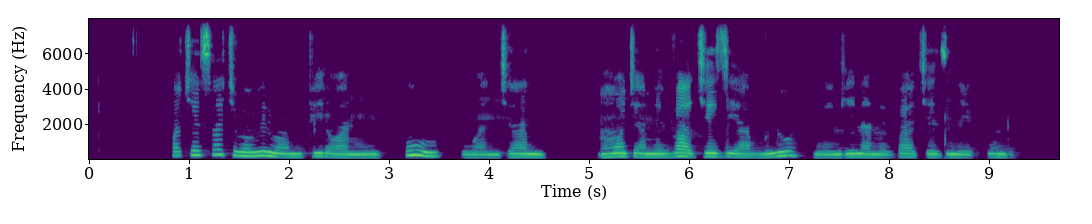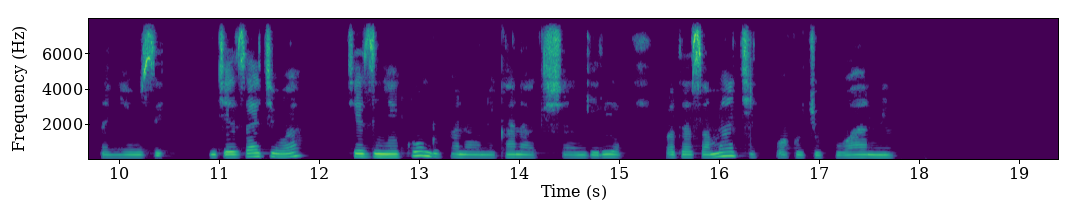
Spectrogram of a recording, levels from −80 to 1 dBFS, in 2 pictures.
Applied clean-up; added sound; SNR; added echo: neural mask model DeepFilterNet 3.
